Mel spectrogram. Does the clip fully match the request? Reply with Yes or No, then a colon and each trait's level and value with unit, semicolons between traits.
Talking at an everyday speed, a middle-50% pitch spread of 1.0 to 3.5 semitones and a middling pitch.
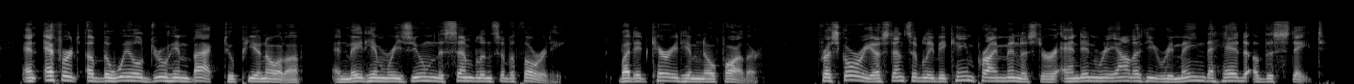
Yes: average, 170 wpm; average, 2.9 semitones; medium, 150 Hz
